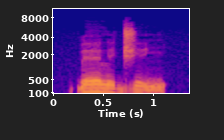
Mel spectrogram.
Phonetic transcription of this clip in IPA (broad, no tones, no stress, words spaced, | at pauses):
ɓɛlɪd͡ʒeɲ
